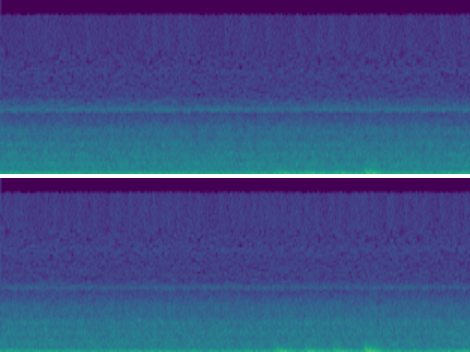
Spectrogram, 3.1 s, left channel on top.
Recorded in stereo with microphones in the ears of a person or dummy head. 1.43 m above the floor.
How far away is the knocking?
About 7.5 m.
